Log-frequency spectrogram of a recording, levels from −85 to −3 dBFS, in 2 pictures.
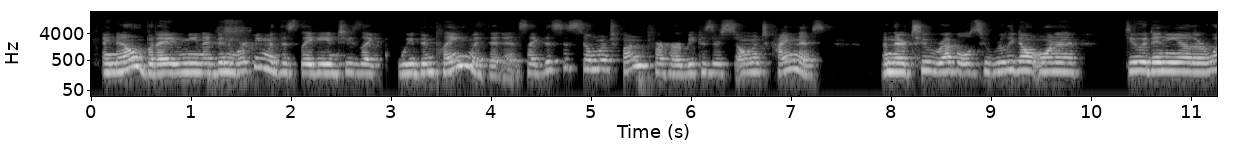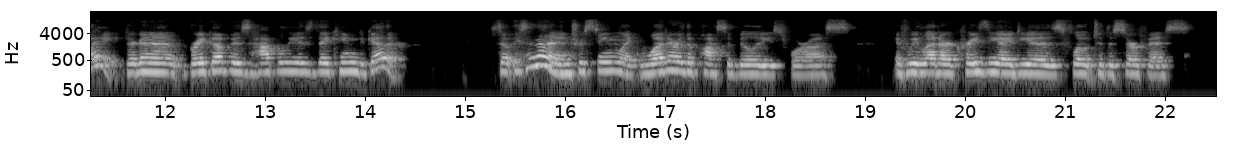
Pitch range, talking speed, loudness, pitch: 190-215 Hz, 215 wpm, -28 LUFS, 200 Hz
